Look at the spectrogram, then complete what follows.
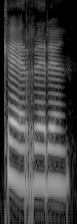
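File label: "chèrrere", female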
